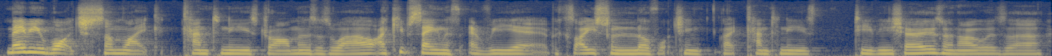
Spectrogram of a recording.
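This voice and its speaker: A woman's voice: lowish voice, steady tone, a little fast, hardly any pauses, muffled recording. A woman co-hosting a podcast in casual chat, rambling with many fillers and restarts. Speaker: podcast co-host.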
